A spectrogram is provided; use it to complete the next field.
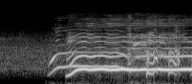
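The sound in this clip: A canned sound effect of a live audience cheering: loud, high whooping voices rise sharply in pitch, then hold steady for more than a second.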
